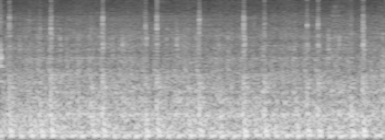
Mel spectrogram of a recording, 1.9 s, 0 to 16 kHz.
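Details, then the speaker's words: Yamaha RX two-stroke after carburetor tuning, engine not yet at operating temperature: low, even putter holding a steady idle around 1200 rpm without hunting or dying; idle screw set just above where it would die, so it will idle a little lower once warm. "so if you look here the RPM is roughly around 1200 so when the engine reaches operating temperature then it would idle little low"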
